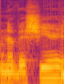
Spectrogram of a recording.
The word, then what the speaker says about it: Novitiate: You were in a movie called Novitiate.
